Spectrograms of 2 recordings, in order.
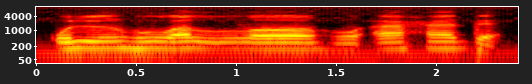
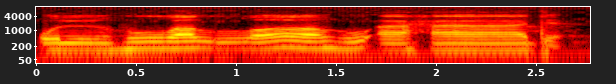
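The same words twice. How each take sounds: First: The ending is kept short. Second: The ending is drawn out long. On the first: The speaker calls it right. "Enggak panjang kan di akhirnya. Pendek kan?" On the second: The speaker calls it wrong. "Panjang akhirnya"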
